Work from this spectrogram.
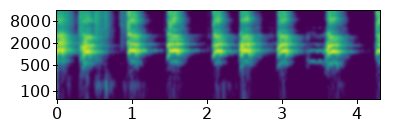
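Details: Two Pomeranians, Sam and Marin, barking as a duet: sharp, high yaps come in a steady string of about eight, each with a bright ringing tone, separated by short silences.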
